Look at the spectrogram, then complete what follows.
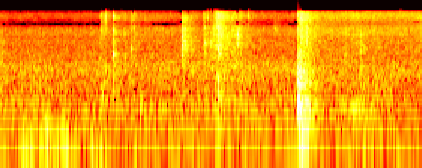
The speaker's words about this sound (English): Oh, water break. Drink water, y'all.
